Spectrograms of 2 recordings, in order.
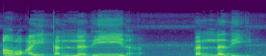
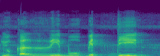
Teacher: alif lam yang tidak dibaca karena ada huruf bertasdid sesudahnya. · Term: alif lam syamsiyah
